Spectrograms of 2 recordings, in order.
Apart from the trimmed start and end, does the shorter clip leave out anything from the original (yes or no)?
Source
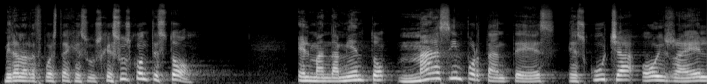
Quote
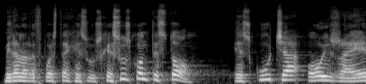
yes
